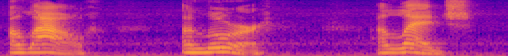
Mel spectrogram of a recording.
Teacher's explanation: a l it often but doesn't always schah again awah is a muffled sound that usually sounds like uh especially at the beginning of a word but sometimes has a short I sound in other places in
